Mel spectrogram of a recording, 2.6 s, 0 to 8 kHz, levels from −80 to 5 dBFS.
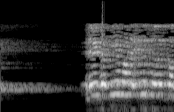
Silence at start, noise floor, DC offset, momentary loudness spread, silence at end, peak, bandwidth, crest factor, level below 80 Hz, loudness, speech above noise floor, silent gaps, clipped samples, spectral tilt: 0 s; -54 dBFS; under 0.1%; 6 LU; 0 s; 0 dBFS; 7.2 kHz; 14 dB; -58 dBFS; -13 LUFS; 42 dB; none; 0.2%; -3.5 dB/octave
